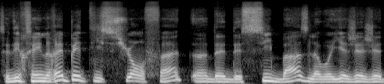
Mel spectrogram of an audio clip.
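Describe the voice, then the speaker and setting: A man speaks at a moderate pace with ordinary pitch variation and a medium pitch. The sound is dry and close, with no echo. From Greece. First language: Greek (speaking French). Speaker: physician and researcher. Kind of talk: lecture. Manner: halting, many fillers.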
